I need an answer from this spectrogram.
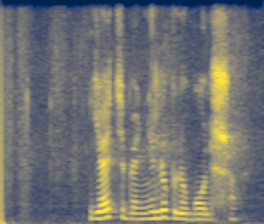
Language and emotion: Russian, neutral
